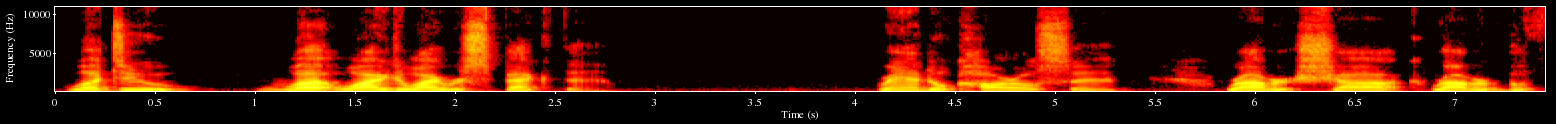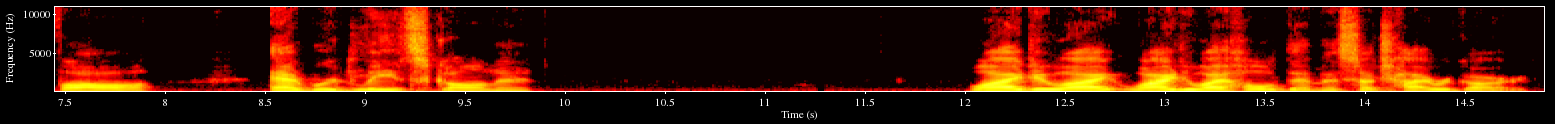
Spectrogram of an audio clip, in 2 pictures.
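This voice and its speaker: A man hosting a casual livestream monologue, talking bluntly and profanely with animated sarcasm. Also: fairly low pitch, takes it slowly, long pauses. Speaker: livestream host and author.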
